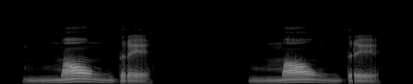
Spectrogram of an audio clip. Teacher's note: ou seja, um e fechadinho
